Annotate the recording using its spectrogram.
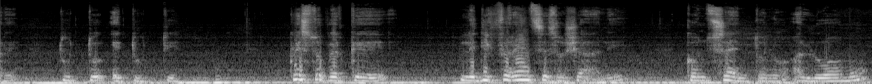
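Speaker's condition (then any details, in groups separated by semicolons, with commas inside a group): Parkinson's disease; approaching final stage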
